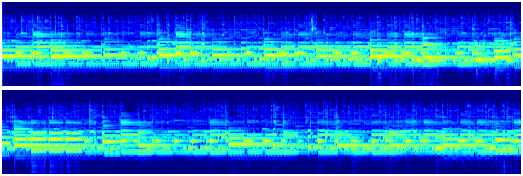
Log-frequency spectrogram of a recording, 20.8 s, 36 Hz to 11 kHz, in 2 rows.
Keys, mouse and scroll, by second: 15.6 Escape.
